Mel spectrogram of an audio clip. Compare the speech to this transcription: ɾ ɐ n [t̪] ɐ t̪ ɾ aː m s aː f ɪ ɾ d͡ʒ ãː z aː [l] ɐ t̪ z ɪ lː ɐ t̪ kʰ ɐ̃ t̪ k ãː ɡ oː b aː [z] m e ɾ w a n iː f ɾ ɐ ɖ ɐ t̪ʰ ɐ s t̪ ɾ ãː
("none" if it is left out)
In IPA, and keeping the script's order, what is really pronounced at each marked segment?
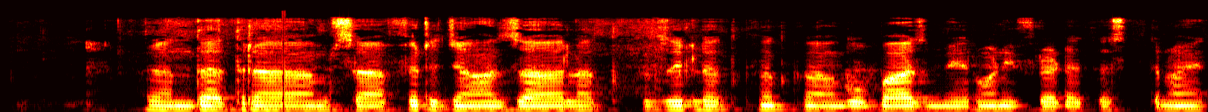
d̪, l, z

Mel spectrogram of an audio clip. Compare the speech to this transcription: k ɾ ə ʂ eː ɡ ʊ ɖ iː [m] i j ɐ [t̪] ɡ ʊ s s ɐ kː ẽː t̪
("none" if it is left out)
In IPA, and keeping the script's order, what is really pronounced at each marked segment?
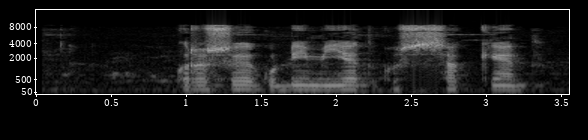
m, t̪

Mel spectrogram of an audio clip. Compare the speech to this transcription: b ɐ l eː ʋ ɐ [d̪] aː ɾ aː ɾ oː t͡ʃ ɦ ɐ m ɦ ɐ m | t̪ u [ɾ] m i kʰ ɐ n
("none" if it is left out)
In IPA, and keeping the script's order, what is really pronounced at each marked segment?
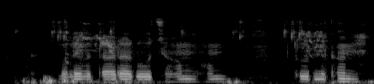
t̪, ɾ

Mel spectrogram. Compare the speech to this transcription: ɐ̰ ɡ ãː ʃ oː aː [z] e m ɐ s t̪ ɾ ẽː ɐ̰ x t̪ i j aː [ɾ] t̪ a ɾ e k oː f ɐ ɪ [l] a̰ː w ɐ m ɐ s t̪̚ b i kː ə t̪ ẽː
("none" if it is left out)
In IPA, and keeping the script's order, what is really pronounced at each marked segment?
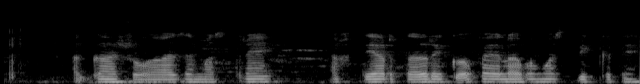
z, ɾ, l

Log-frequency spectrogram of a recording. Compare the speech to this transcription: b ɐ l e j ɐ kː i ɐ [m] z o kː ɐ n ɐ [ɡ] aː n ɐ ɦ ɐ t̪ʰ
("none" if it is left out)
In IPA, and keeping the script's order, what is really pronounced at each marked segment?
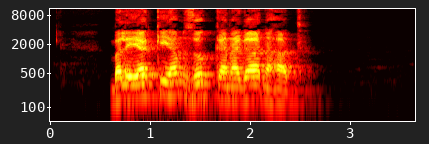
m, ɡ

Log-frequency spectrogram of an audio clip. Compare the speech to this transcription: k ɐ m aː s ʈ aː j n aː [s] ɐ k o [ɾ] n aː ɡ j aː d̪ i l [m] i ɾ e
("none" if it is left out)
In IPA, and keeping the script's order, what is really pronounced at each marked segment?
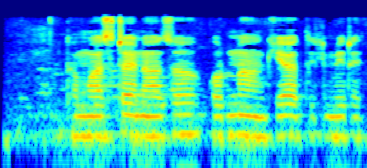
z, ɾ, m

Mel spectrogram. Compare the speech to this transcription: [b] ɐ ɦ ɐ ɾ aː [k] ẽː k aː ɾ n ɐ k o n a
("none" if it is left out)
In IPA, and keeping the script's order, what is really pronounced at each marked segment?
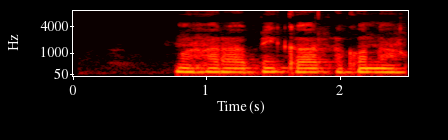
m, p

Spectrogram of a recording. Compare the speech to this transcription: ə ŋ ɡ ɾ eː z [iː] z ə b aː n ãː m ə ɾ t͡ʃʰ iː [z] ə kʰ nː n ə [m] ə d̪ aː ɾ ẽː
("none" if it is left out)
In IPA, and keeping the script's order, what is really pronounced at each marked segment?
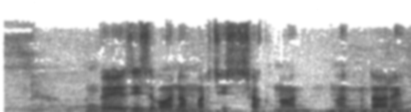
iː, s, m

